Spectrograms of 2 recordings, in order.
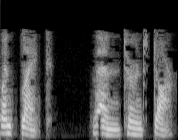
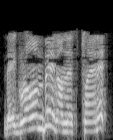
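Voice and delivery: grudging admiration; 6 semitones higher, 4 dB louder than usual. A narrator's reading. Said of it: "with grudging admiration".

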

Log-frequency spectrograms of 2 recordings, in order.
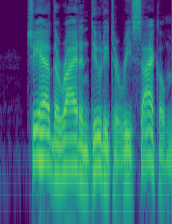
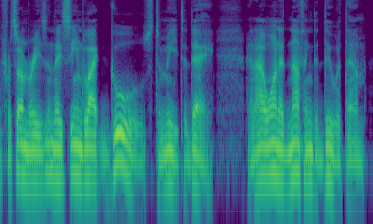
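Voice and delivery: ordinary delivery

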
